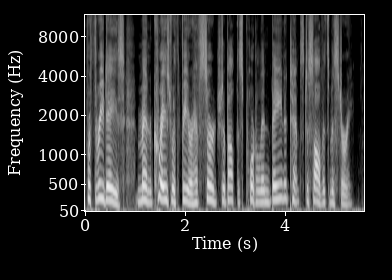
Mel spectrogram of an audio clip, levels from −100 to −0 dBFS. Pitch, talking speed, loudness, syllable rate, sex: 205 Hz, 205 wpm, -21 LUFS, 5.3 syllables/s, female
